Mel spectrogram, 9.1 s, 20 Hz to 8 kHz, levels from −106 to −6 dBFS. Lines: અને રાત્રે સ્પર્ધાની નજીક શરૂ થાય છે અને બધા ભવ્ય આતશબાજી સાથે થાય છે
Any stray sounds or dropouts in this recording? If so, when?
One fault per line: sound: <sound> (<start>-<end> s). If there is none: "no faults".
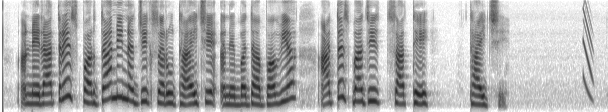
sound: chirp (8.7-8.9 s)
